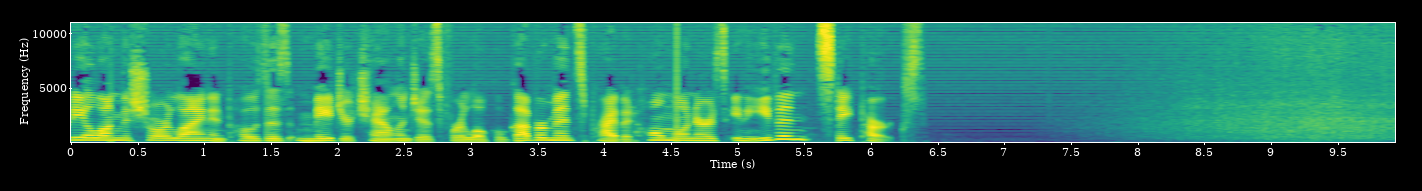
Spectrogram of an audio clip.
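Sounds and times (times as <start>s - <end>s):
speech: 0.0s - 6.5s
breezy hiss of wind over the surf: 7.6s - 9.9s
waves washing onto a lake shore carrying fine sand: 7.9s - 9.9s.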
